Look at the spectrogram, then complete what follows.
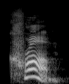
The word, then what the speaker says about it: crumb: hymnal and what about the silent be in krum you get a crumb when you crumble a cookie these silent letters are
